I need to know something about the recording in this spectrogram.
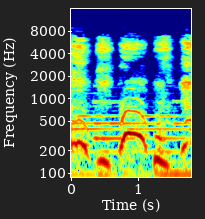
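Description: Rapid, strained, forced gasps of someone struggling for air, about four harsh breaths in quick succession with a raspy, wheezing voiced edge, fairly loud with no talking.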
